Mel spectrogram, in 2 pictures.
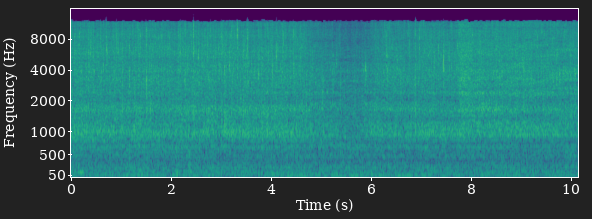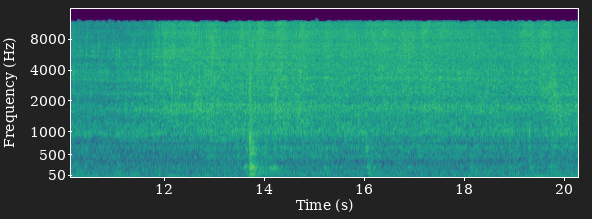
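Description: Liver pieces deep-frying in hot oil with onions and peppers in a metal pot: a steady sizzle. It dips briefly a quarter of the way in and turns louder past the middle, with a single short knock about two-thirds through.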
